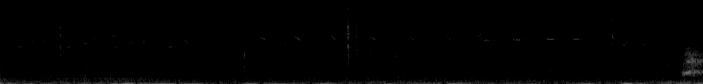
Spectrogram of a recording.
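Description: Small bike parts click and tick as a hand works on them.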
